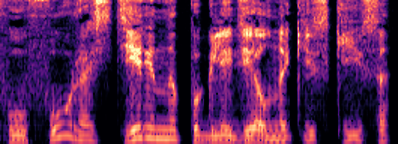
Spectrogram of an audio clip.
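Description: A man's voice: mid-range voice, sing-song, measured pace, no room sound, clean studio sound. A man narrating a children's story from a script with lots of expression.

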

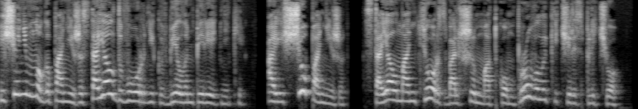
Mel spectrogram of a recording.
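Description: Expressive woman reading a children's story. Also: mid-range voice, normal speed, few pauses. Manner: expressive, playful. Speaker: narrator.

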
